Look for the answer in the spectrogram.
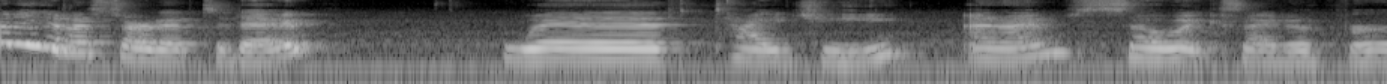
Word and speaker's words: Tyche: So Tai Chi which is spelled T Y C H E, is also written Tai Tai Chi as in T Y K H E, but it's pronounced Tai Chi, like the martial arts.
